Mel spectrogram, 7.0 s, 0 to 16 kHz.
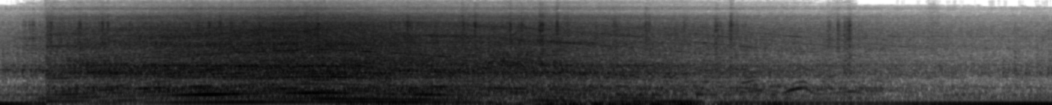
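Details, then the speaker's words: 2016 Jeep Patriot, previously cranked but would not start with code P0688 (ECM/PCM power relay sense circuit open); revs smoothly and falls back to a clean even idle, no knock, misfire or stumble; normal running. "imagine you have your own car how luxury huh sounds brand new sounds good"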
